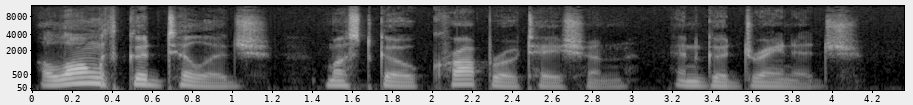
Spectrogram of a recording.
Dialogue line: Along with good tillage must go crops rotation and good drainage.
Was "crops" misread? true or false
true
